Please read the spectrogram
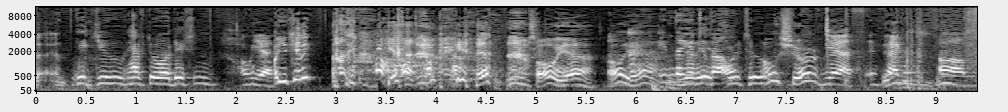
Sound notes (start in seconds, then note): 3.0 laughter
